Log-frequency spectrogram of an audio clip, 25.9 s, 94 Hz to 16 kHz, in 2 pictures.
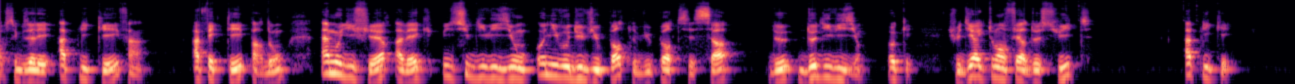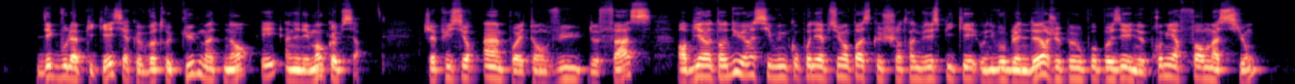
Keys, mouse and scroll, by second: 10.7-12.8 drag, 12.8 scroll up 3, 13.4-14.7 scroll down 2, 14.7 Tab, 14.9-17.2 middle drag, 17.2 KP_1, 18.8-20.0 shift+middle drag, 20.0-20.5 scroll up 1, 20.5-21.0 scroll down 1, 21.0-24.1 shift+middle drag.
